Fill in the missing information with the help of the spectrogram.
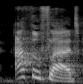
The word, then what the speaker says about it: Æthelflæd: Æthelflæd.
